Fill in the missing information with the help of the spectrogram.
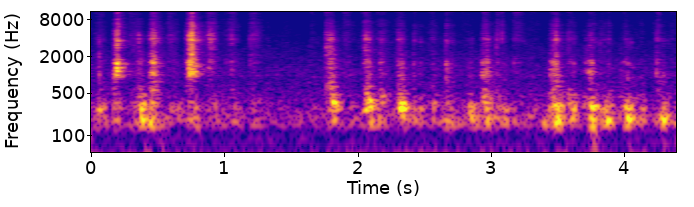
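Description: A wooden stylus scratches a flat, black-coated scratch art card with rapid, short strokes. The dry, bright rasping comes in irregular bursts, with a brief quiet stretch near the middle.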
